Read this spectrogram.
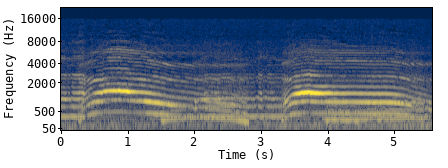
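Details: A cat gives two long, plaintive meows about three seconds apart, each starting with a quick upward swoop then sliding slowly down, with softer wavering tones trailing between them.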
